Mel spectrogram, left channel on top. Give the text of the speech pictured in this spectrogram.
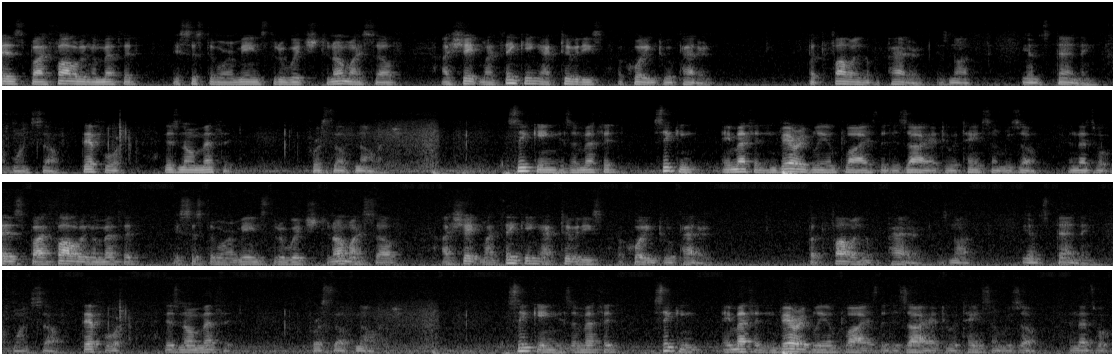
by following a method, a system, or a means through which to know myself, I shape my thinking, activities according to a pattern. But the following of a pattern is not the understanding of oneself. Therefore, there's no method for self-knowledge. Seeking a method invariably implies the desire to attain some result, and that's what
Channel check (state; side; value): normal; both; correlation 0.67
